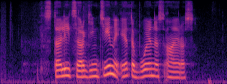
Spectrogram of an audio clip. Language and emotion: Russian, neutral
